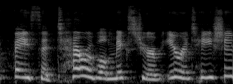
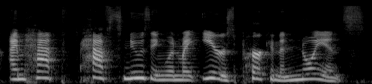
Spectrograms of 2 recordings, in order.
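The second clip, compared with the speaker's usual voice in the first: usual speaking voice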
